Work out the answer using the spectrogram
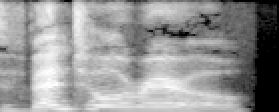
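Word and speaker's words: Vento Aureo: It's Vento Orero, but now that you mention it, that's where we're going to end.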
